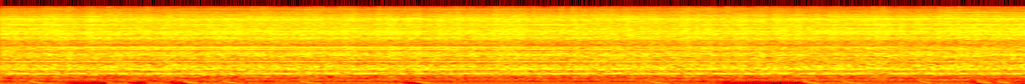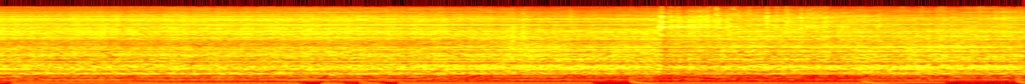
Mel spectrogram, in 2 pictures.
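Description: Hot air popcorn popper running steadily, its fan blowing hot air through a load of green coffee beans at the start of a roast: an even whoosh with a faint hum underneath.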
